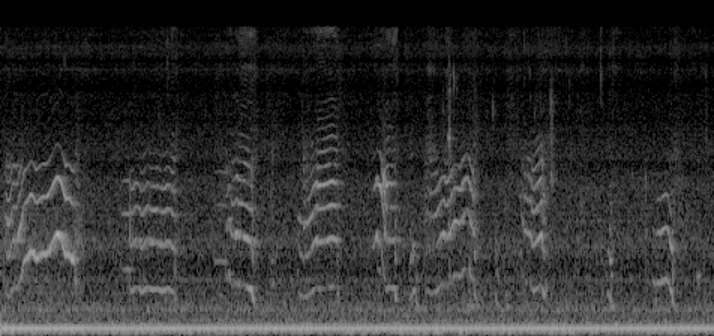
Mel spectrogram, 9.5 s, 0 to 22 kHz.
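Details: Freshly born field-line Labrador Retriever puppies, dam biscuit the 2017 JFA Grand Champion; rapid series of short, rising-and-falling squealing cries roughly every second, some overlapping, over a persistent low hum.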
